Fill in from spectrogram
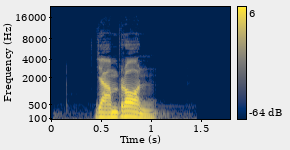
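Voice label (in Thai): "ยามร่อน" ภาษาโคราช; ฤดูร้อน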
